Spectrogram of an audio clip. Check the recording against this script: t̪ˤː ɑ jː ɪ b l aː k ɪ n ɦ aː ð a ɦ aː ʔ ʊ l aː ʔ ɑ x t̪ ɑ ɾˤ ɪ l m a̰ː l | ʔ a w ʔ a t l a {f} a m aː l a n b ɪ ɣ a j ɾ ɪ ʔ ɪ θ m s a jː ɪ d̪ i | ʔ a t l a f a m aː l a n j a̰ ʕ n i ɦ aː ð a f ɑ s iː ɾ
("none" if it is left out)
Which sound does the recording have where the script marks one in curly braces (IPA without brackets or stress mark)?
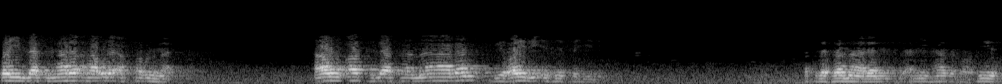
f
